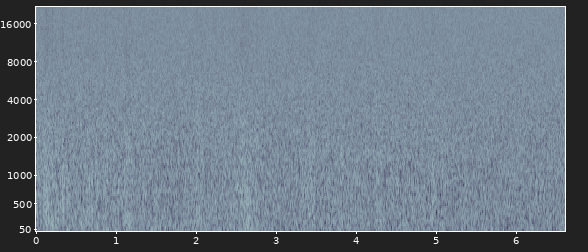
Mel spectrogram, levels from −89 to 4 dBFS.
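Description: From start to finish the samples are built from the wrong bytes. The reader assembles each value misaligned or byte-swapped. The jittery low bits land in the high positions. The result is loud, harsh broadband noise.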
